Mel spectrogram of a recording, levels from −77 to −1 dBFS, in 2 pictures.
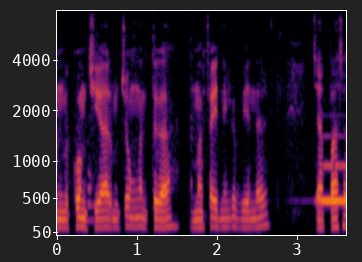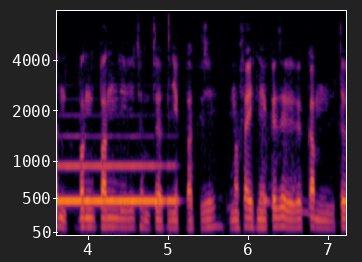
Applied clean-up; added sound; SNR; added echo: neural mask model RNNoise.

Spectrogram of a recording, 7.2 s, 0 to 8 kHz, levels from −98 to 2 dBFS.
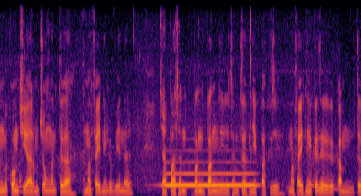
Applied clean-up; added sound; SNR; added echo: none; Wind instrument, woodwind instrument; -2 dB; none.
